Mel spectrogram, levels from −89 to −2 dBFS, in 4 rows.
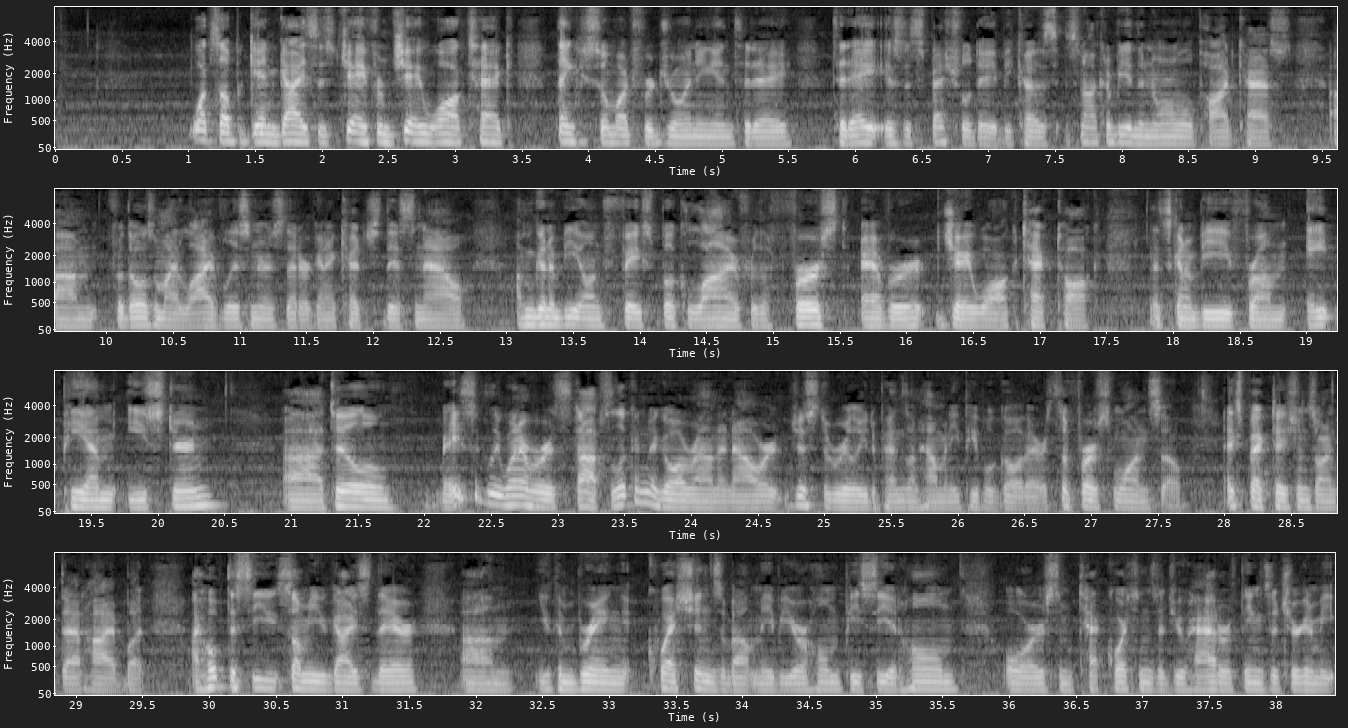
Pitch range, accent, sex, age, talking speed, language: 100-115 Hz, American, male, 30-49, 210 wpm, English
